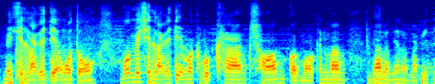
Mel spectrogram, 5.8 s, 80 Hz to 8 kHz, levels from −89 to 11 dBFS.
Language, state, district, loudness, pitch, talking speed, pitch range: Kokborok, Tripura, West Tripura, -16 LUFS, 120 Hz, 105 wpm, 115-130 Hz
